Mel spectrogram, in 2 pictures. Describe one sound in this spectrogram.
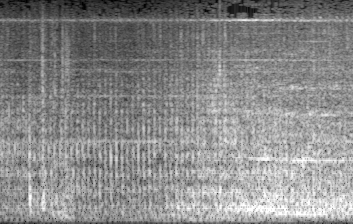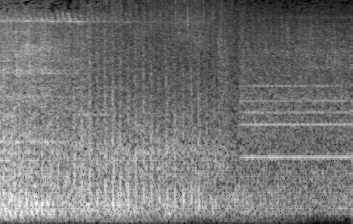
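A helicopter's rotor roars and thumps close by.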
